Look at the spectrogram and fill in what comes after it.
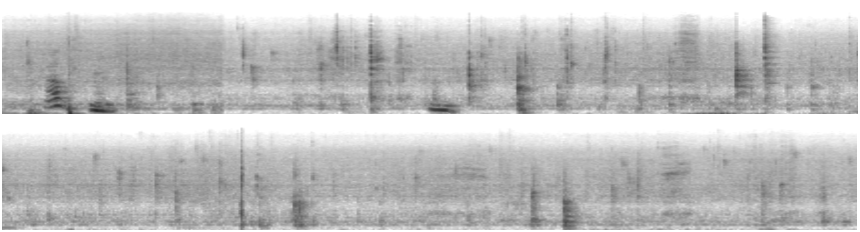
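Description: Food sizzling as it fries in oil in a pan on a gas stove, with frequent sharp clinks of utensils against the pan and a plate.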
